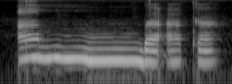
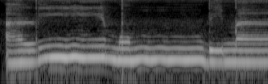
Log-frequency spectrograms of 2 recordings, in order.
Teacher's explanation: Jadi hanya bertemu dengan huruf ba. Jadi cara membacanya diubah menjadi mim dengan tempo gunnah yang dipanjangkan. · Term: hukum bacaan iqlab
